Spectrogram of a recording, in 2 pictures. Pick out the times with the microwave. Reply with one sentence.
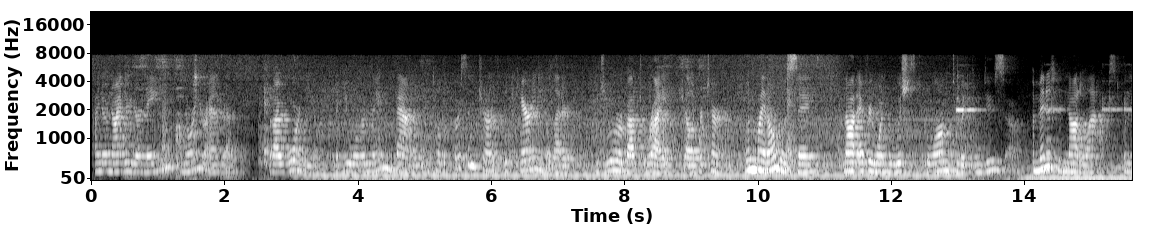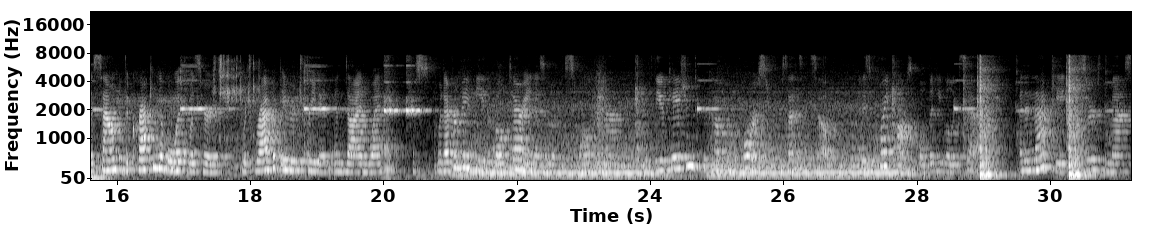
The microwave can be heard from 2.9 to 31.1 s.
